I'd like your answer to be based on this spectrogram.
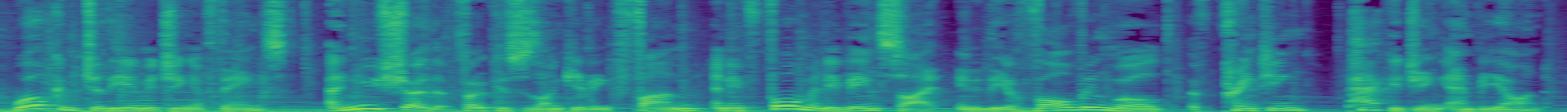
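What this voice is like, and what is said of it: Noticeable natural accent. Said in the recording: “yes, the accent is as real as the conversation you're about to hear”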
